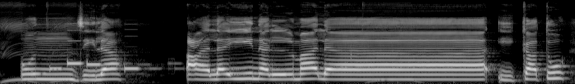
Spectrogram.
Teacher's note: انزل علینا عین کی پراپر آواز ہے انزل علینا الملائکۃ، لام پہ مد کھڑا زبر ہے، لمبا کریں گے اور مد بھی ہے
